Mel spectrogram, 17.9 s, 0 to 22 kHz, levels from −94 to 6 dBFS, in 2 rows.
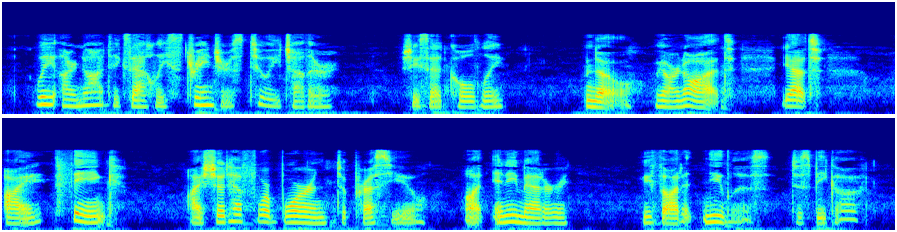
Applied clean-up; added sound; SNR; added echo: none; none; none; none.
